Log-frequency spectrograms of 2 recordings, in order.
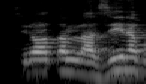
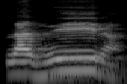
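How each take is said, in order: First: সিরাতাল লাযিনা with a buzzing Z, "la-zeena"; mistaken Z. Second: লাযিনা with a soft TH as in "this", long "ee"; tongue tip at the teeth for লাযিনা, "la-dheena"; correct soft Dhal. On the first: Teacher shows another wrong reading, Z in লাযিনা. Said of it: "এটাও ভুল". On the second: Teacher models the right sound, soft DH in লাযিনা. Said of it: "সেজন্য বলতে হবে". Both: Shown as a demonstration.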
